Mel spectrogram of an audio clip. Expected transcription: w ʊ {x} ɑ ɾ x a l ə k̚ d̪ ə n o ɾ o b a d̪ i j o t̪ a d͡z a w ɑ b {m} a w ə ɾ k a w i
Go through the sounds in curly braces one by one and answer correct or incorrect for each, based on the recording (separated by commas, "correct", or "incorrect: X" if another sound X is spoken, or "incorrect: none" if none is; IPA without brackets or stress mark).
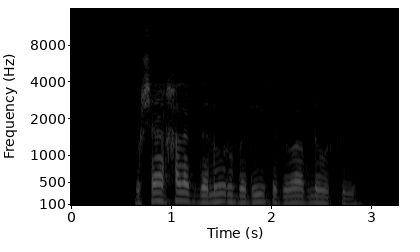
incorrect: ʃ, incorrect: n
